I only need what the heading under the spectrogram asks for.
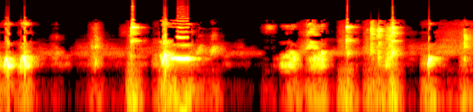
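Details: African grey parrots whistling: hollow low hoots, sharp squawks, a long clear whistle with harmonics, then mixed chatter and high whistled notes.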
